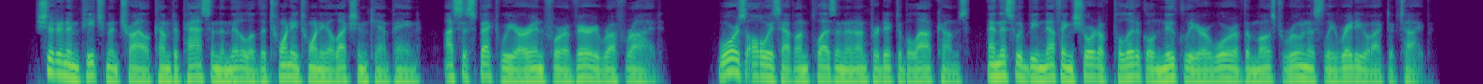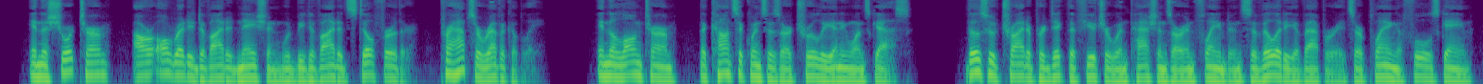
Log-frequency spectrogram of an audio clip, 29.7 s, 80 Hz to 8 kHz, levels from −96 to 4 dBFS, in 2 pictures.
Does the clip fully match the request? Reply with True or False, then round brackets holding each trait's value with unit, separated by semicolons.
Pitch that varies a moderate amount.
True (4.7 semitones)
